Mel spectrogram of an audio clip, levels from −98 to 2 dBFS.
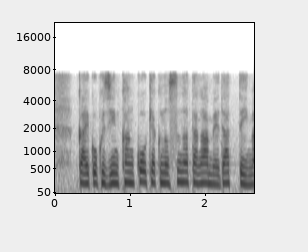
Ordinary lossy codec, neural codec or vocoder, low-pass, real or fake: none; codec, 16 kHz in and 24 kHz out, 1 kbps, XY-Tokenizer; 7.2 kHz; fake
